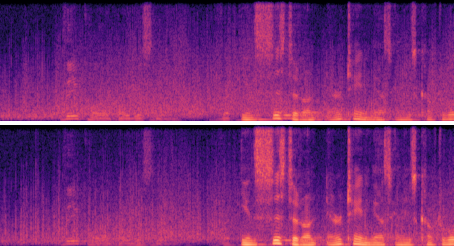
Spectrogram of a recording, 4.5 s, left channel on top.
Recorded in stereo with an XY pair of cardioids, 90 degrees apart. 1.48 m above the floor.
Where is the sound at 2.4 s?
55° right, 0.5 m.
